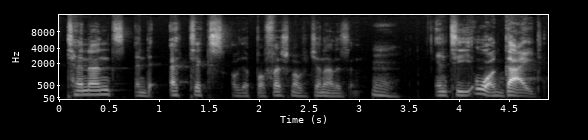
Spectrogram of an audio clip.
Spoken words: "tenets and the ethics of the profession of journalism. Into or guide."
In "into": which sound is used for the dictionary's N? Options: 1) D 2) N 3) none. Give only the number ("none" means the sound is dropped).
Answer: 2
